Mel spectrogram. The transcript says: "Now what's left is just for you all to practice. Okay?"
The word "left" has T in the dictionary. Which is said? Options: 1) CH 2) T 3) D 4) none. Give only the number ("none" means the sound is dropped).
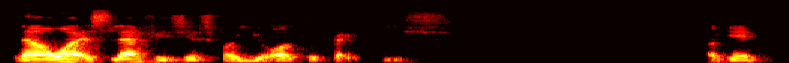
4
